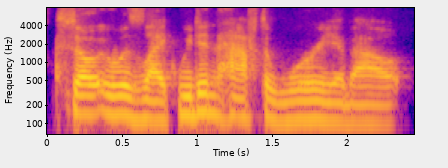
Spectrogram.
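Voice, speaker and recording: A man talks through his thoughts in a casual interview style. He rambles reflectively and is modest to the point of self-deprecation, with an ordinary mid-pitched voice. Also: fairly quick, a little mellow. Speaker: podcast guest, indie band frontman.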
